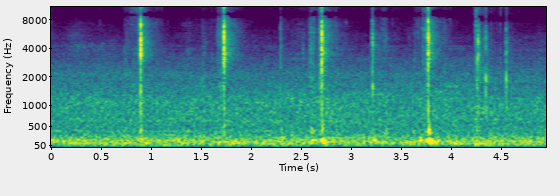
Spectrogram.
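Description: Kitchen scissors snipping through kimchi in a bowl: a crisp snip about once a second, four main cuts with a few lighter ones near the end.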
